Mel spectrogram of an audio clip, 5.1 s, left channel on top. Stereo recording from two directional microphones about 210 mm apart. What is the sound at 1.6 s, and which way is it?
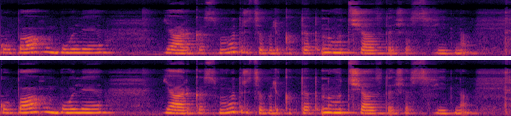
Speech, 45° right (ahead or behind).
